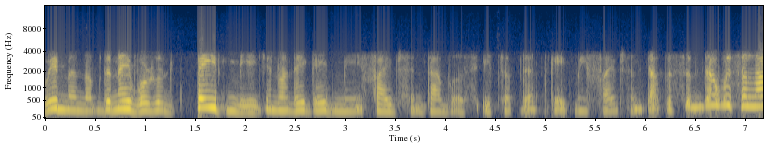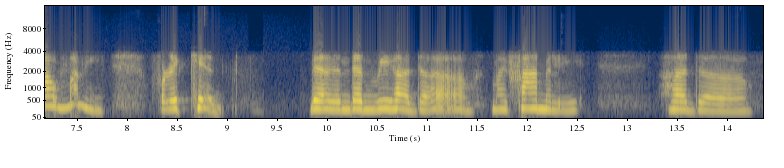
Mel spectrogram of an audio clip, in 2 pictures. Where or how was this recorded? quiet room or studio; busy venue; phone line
phone line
